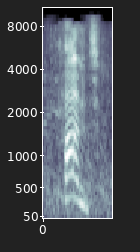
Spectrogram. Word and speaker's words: Hunt: instincts what's your name it's very simple hunt it rhymes with a word you perfectly who is that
